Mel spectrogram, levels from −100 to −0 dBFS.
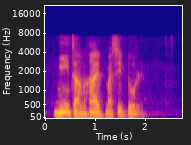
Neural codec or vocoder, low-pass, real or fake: codec, 16 kHz, 1.1 kbps, Voila-Tokenizer; 7.2 kHz; fake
